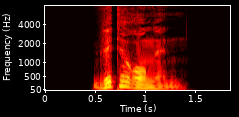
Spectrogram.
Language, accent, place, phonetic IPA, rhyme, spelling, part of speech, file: German, Germany, Berlin, [ˈvɪtəʁʊŋən], -ɪtəʁʊŋən, Witterungen, noun, De-Witterungen.ogg
- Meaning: plural of Witterung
